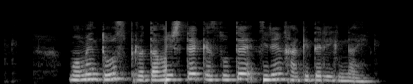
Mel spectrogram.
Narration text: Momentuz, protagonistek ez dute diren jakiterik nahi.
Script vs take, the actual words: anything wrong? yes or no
no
